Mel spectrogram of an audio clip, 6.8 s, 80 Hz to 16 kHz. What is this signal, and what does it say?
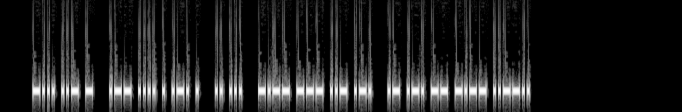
Morse code, heard as a keyed tone, about 52 wpm, 700 Hz. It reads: BUT WHERE IS YOUR ARMY?
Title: Sentences from Top 1000 Words - Review Part 5 - 50wpm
